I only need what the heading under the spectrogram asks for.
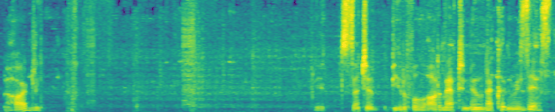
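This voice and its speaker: An actor playing a devoted, teasing lover in an audio drama, affectionate and dryly playful, with a husky, gravelly voice. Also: male voice, low-pitched, normal speed, darkish tone, a little hiss or hum. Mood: relaxed. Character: devoted, teasing male lover of a jazz composer.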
